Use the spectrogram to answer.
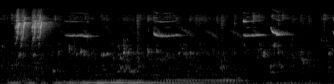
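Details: Song of a sunbird known as kolibri ninja, played as a lure to provoke other birds. A high buzzy burst opens, then quick thin chirps over a steady low humming background noise.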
